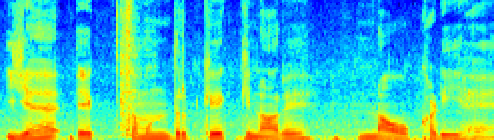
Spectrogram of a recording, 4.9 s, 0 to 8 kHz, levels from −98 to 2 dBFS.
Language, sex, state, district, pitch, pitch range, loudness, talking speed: Hindi, male, Uttar Pradesh, Shamli, 135 Hz, 120-140 Hz, -16 LUFS, 95 wpm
